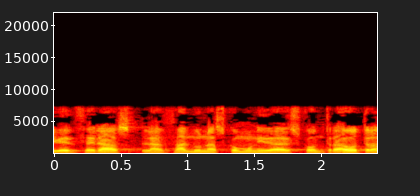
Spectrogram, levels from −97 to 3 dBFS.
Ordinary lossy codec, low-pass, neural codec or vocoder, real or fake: none; 7.2 kHz; vocoder, 44.1 kHz, 128 mel bands every 256 samples, BigVGAN v2; fake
